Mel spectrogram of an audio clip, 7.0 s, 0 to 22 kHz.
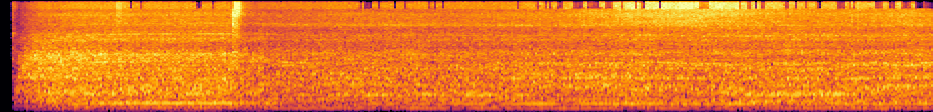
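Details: Bissell/Singer 3510 9-amp upright vacuum, somewhat worn, after a new belt and a fresh empty bag, which makes it louder than with a full bag; steady loud even motor roar, no rattles or speed hunting, normal running.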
